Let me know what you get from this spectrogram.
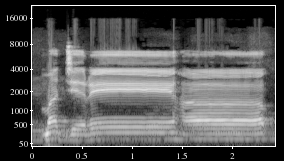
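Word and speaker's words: مجريها: इमाला की रा को हमने कतरे की रे की तरह पढ़ना है, बल्कि री नहीं रे पढ़ना है। तो ये एक ऑप्शनल है, आप इसको हिज्जे के वक्त रा ऑफ इमाला रे भी बोल सकते हैं, रा इमाला वाली रे इस तरह भी हिज्जे कर सकते हैं, लेकिन रवा में रे पढ़ना है, री नहीं पढ़ना, बस इसका ख्याल करना है।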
